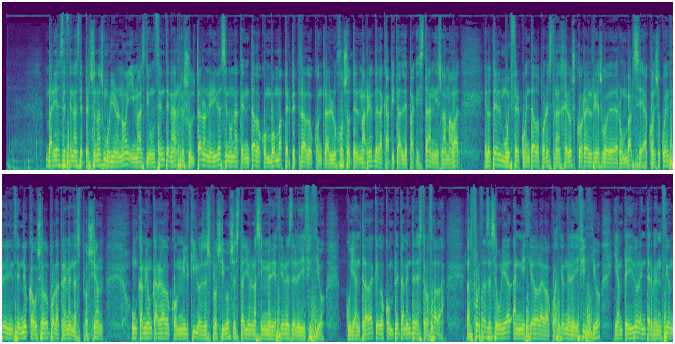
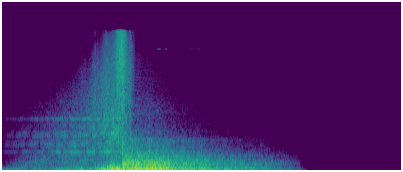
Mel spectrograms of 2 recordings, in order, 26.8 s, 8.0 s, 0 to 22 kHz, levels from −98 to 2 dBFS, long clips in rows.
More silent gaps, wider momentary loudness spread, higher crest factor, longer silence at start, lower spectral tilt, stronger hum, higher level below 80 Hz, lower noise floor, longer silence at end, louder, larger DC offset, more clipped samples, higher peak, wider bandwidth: neither; second, 4 LU vs 26 LU; second, 12 dB vs 20 dB; second, 0.1 s vs 1.1 s; about the same, -5.5 dB/octave vs -4.5 dB/octave; neither; about the same, -28 dBFS vs -26 dBFS; second, -34 dBFS vs -60 dBFS; second, 0 s vs 2.95 s; first, -13 LUFS vs -25 LUFS; neither; neither; first, 0 dBFS vs -4 dBFS; first, 17 kHz vs 11.5 kHz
